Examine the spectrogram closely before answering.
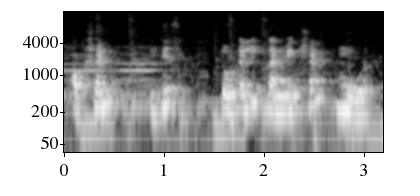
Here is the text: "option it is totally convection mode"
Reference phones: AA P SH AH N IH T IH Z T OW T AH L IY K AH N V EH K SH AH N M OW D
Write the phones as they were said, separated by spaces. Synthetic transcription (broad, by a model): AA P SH AH N IH T IH Z T OW T AH L IY K AH N V EH K SH AH N M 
